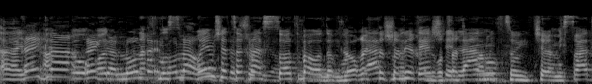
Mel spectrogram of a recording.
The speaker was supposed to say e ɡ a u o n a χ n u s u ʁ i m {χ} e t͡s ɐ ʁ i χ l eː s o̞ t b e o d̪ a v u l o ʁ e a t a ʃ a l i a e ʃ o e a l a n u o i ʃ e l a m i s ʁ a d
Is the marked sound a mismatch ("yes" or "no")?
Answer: yes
